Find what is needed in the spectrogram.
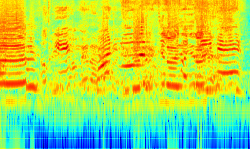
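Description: Loud chatter: several people talking and calling out over one another.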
